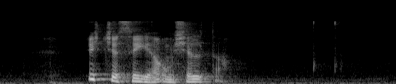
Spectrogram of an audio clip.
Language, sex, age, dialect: Faroese, male, 36-60, Norðurstreymoy/Eysturoy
